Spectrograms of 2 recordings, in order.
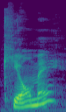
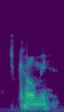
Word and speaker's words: Kyome: You know, many people I've seen, they love Kyome. Is that how you pronounce it? Kyome? It's Comey.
